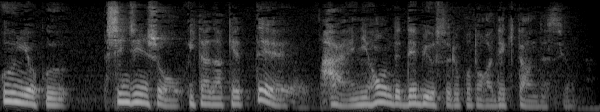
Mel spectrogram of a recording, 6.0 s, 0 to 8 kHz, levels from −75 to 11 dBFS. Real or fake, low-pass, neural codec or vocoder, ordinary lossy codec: real; none; none; none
